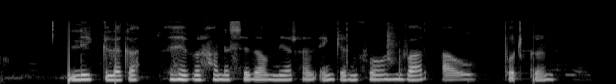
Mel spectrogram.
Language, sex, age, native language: Icelandic, other, 18-19, Icelandic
